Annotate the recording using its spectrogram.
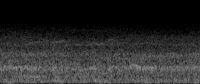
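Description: A large crowd cheers steadily in a stadium.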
